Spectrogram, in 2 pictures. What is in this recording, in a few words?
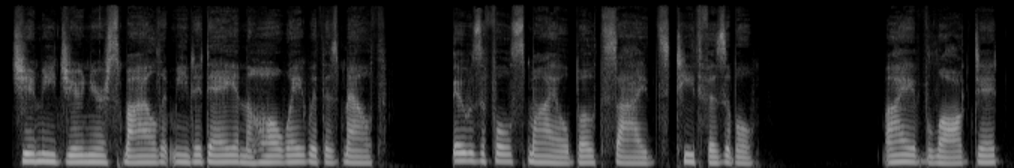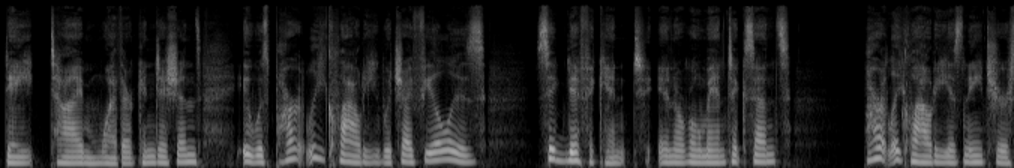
Flat, sincere monotone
